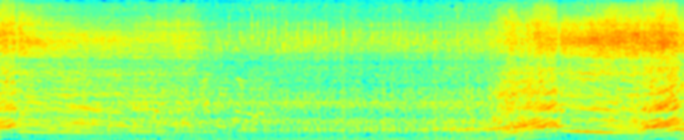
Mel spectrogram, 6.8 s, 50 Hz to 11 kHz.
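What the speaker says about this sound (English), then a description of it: "now the dragster starts to come on" Drag racing at the 1976 NHRA Gatornationals: a 1974 Vega and a dragster roar off the line in a handicap start, engines droning loudly and then climbing in pitch as they accelerate, with a commentator talking over them.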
